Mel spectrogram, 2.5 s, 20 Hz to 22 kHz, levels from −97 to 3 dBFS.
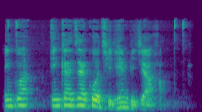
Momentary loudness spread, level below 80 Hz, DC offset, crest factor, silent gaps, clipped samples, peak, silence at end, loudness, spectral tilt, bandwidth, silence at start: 16 LU; -62 dBFS; under 0.1%; 18 dB; none; under 0.1%; -8 dBFS; 0.2 s; -23 LUFS; -5 dB/octave; 12.5 kHz; 0.05 s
